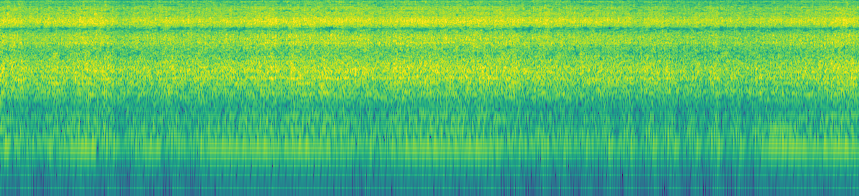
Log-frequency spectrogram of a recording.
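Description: Steady low idle with an uneven, lumpy beat and irregular stumbles breaking the rhythm, the sign of a misfire at idle.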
